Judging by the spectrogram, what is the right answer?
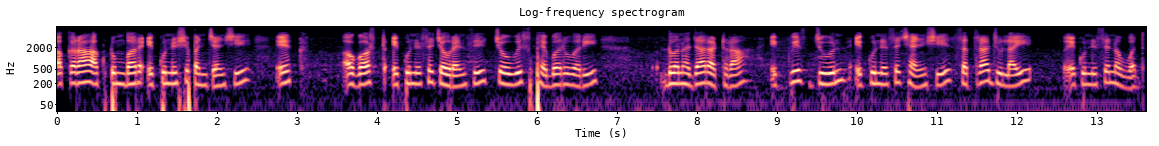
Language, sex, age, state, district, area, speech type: Marathi, female, 30-45, Maharashtra, Nagpur, urban, spontaneous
